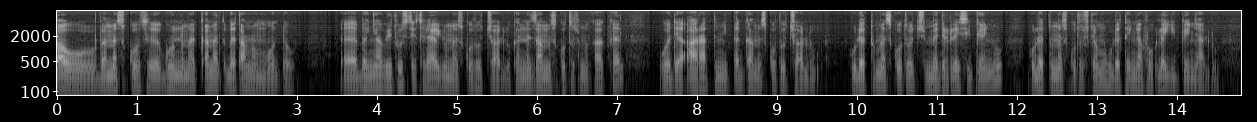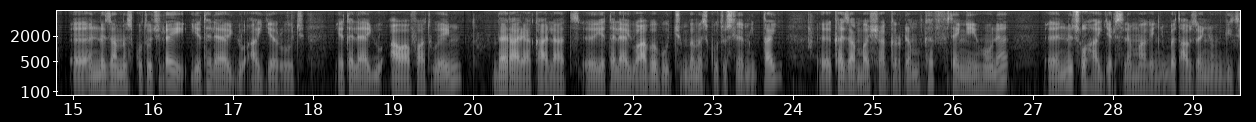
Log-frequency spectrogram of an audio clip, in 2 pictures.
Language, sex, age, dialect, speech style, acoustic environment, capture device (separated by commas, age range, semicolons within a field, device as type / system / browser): Amharic, male, 18-24, Ethiopia - Addis Ababa, happy, people talking; nature, desktop / Linux / Chrome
